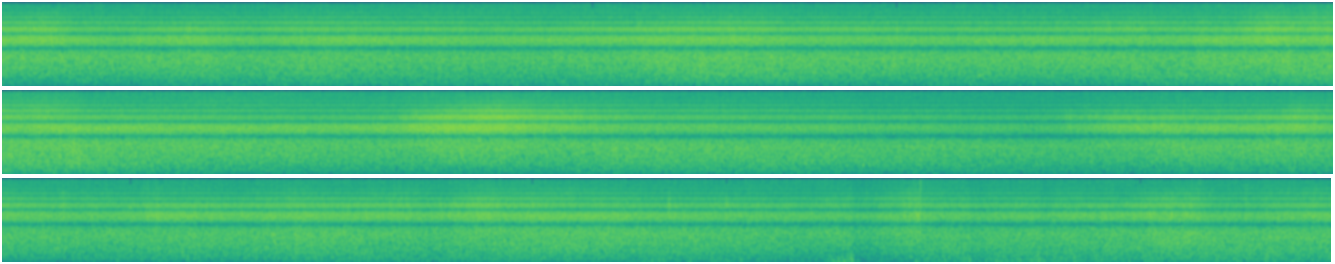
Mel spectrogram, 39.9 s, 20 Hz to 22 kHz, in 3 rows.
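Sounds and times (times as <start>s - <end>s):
surf breaking on beach: 24.0s - 39.9s.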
